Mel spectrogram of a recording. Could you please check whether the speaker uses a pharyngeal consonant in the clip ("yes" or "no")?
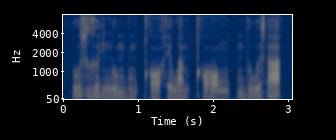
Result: no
